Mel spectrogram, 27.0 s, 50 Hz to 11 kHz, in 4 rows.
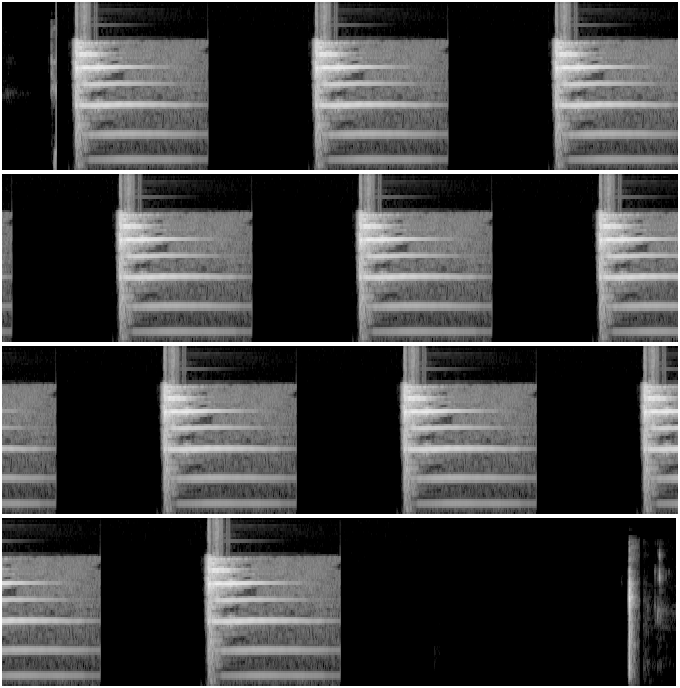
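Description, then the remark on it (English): A ring bell is struck ten times at a slow, steady pace as a ten-bell salute in tribute to Butch Reed, each clanging tone ringing out and fading before the next, with no talking in between. “Let's pay tribute now with a 10 bell salute”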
